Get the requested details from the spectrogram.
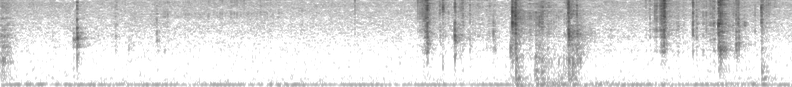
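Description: A utility knife blade shaves thin slices off a solid red translucent glycerin soap bar held in both hands. Quiet, irregular, crisp bright scraping clicks come in short bursts, bunched mostly in the second half, over a steady low hum. Each cut is brief and dry, with almost no ring.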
